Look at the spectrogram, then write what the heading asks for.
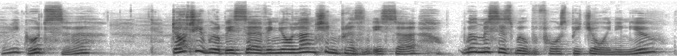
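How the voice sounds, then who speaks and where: Husky, brisk housekeeper. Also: female voice, on the high side, lively intonation. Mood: brisk, dutiful. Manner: formal, deferential, businesslike. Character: brisk, dutiful 1820s English housekeeper. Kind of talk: period audio play acting.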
